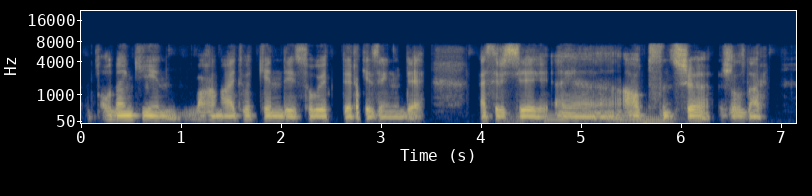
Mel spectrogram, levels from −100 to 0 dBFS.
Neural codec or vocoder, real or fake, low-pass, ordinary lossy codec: autoencoder, 48 kHz, 128 numbers a frame, DAC-VAE, trained on Japanese speech; fake; 7.2 kHz; none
